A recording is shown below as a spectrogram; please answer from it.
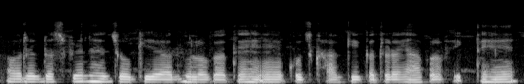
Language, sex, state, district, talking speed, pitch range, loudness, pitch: Hindi, male, West Bengal, Alipurduar, 185 wpm, 115-125 Hz, -14 LUFS, 115 Hz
